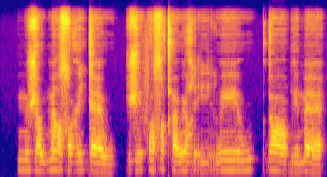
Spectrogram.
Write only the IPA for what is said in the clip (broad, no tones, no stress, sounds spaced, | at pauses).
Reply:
m ø ʒ ɑ w m æ sˤ o ɣ i ɡ æ w | ʒ e f ɯ sˤ e qʰ e w ø ʁ r iː r w eː w | ɡ ɑː b e m æ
